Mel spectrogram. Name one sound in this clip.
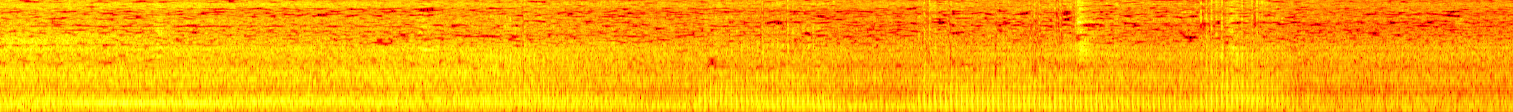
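A heavy truck engine rumbles close by.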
